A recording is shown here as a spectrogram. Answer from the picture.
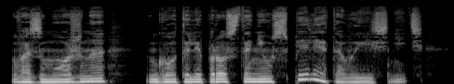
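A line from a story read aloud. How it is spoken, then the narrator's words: Muffled, woman. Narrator (Russian): глухо ответила женщина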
